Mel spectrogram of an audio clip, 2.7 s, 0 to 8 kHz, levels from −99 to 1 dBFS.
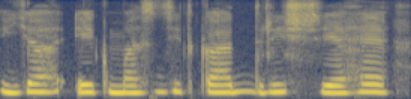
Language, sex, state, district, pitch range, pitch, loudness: Hindi, female, Jharkhand, Ranchi, 215-235 Hz, 225 Hz, -14 LUFS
